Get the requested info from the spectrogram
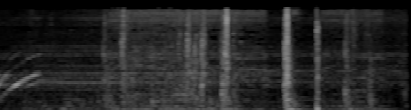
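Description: A videotape machine's mechanism: a motor whirring up in pitch at the start over a low hum, then several mechanical clicks and clunks, the loudest about three seconds in.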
